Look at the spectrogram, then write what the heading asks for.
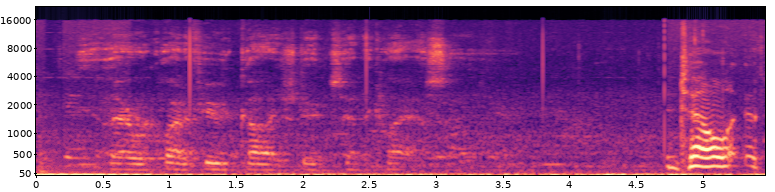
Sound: talking in background

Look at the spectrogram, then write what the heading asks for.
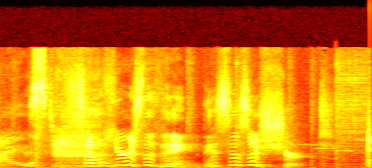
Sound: laughter

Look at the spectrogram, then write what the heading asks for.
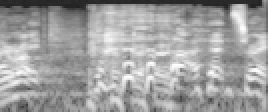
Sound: laughs

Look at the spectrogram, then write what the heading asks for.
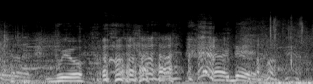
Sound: laughing

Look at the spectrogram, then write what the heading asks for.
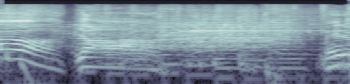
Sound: clap Clap Clap

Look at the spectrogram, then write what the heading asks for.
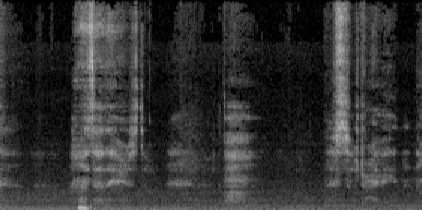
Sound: Janet speaks Spanish

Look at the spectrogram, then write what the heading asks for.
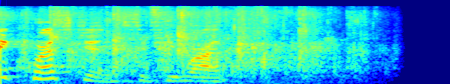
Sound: applause

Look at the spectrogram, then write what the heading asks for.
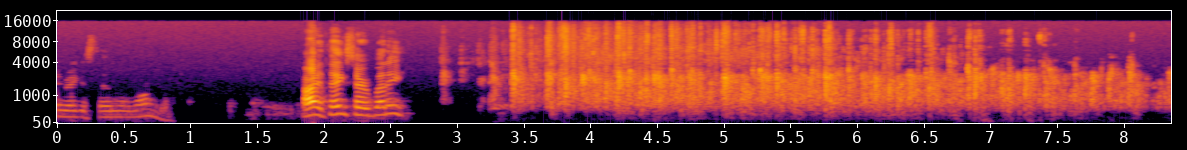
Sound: clapping

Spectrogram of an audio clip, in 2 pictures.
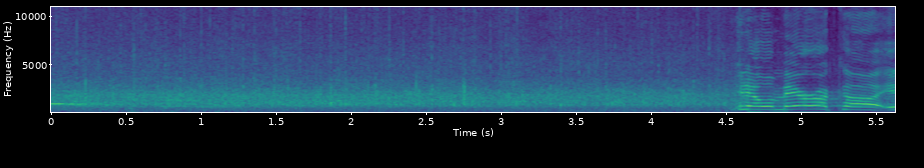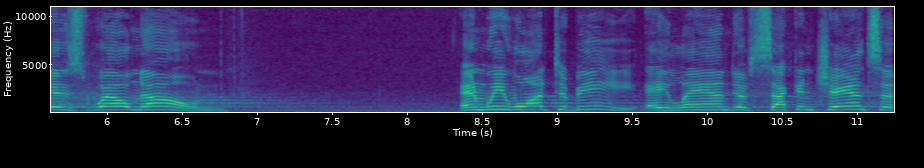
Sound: applause

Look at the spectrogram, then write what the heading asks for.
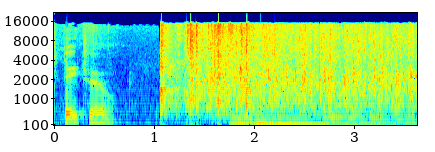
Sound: audience applauds; upbeat music

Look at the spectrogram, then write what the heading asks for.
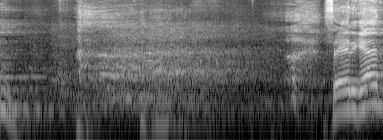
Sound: audience laughs

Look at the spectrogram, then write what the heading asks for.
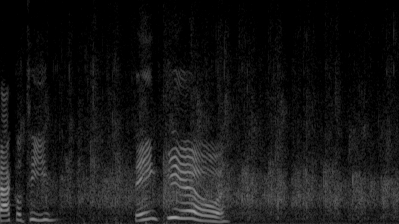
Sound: applause

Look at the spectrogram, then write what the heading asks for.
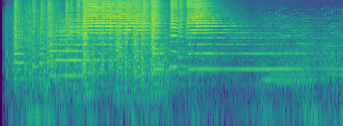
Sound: dynamic music; thunder cracking; gentle harp music

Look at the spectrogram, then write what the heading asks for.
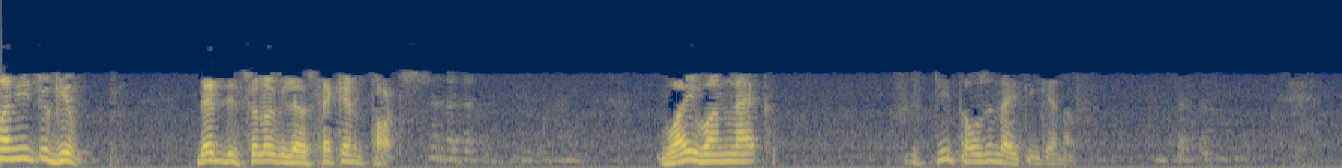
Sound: laughter

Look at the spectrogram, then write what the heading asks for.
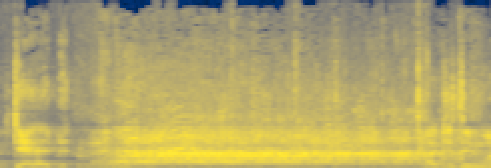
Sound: audience laughing

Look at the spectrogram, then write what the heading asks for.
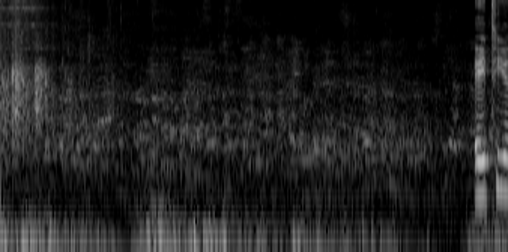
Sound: applause; laughing

